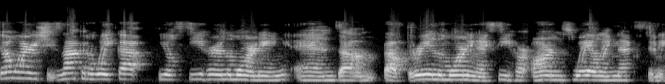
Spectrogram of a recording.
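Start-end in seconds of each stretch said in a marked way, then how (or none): none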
